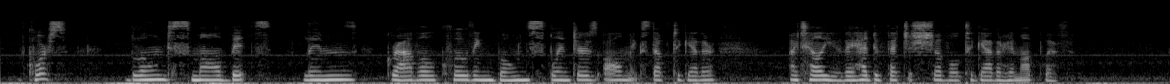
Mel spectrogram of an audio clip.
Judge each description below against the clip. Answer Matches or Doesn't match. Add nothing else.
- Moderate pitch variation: Doesn't match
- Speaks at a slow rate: Doesn't match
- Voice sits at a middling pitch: Doesn't match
